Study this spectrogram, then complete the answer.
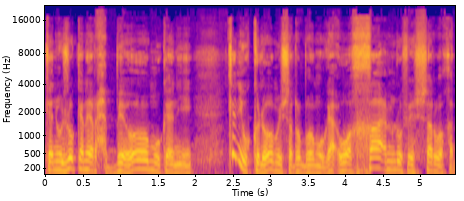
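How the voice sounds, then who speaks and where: The speech moves at a fairly quick pace with ordinary pitch variation. Noticeable background noise can be heard. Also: man, fairly high pitch for a man. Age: 70s. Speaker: caller. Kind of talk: testimony.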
